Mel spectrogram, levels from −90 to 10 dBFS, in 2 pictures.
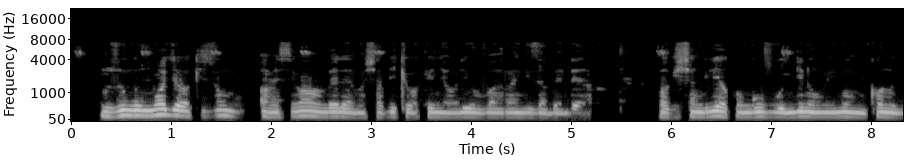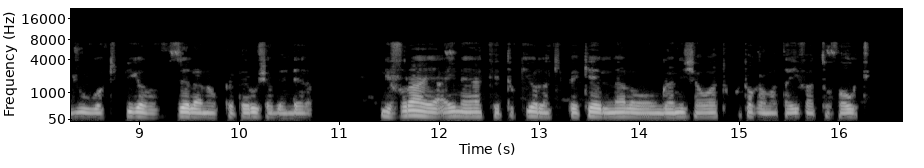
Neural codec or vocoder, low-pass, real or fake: none; 7.2 kHz; real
